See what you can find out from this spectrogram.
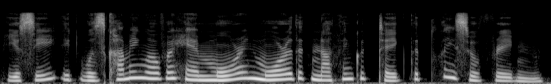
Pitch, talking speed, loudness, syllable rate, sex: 225 Hz, 195 wpm, -15 LUFS, 4.4 syllables/s, female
